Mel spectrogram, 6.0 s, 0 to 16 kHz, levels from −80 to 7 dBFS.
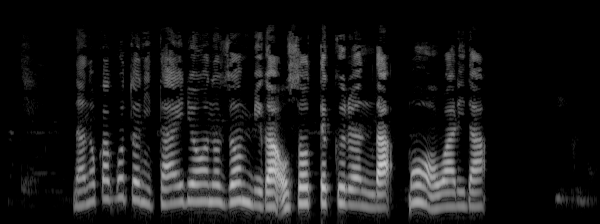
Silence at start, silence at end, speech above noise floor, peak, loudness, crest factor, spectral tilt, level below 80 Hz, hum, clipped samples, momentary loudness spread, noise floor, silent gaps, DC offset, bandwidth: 0.75 s; 1.15 s; 60 dB; -2 dBFS; -23 LUFS; 22 dB; -3.5 dB/octave; -82 dBFS; none; under 0.1%; 12 LU; -83 dBFS; none; under 0.1%; 11 kHz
